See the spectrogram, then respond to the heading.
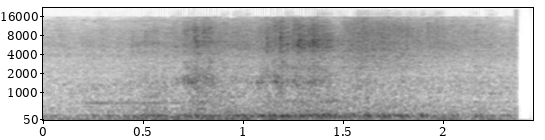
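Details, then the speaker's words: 1963 Chevy Nova 4-door, 283 small-block V8, three on the tree, heard from inside the car after a quick new exhaust with mufflers and a balance tube: deep, even low rumble, no rasp or leak; much quieter, sounds tough. "From inside the car, this thing sounds Pretty tough, actually. I'm impressed for a very, very, very quick exhaust system."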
